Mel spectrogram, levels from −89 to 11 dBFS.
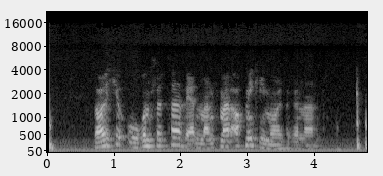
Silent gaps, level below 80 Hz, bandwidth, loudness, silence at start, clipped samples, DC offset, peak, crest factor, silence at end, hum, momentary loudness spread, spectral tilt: none; -38 dBFS; 15 kHz; -21 LUFS; 0.05 s; under 0.1%; under 0.1%; -4 dBFS; 18 dB; 0 s; none; 11 LU; -8.5 dB/octave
